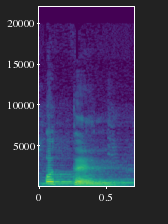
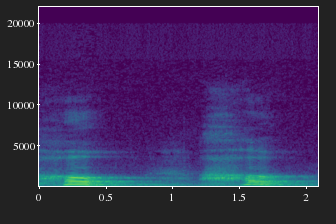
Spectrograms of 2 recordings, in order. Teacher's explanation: Ha. En français, c'est un H muet, on dit hôtel. Mais en sanskrit, ha, c'est vraiment une consonne pleine.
